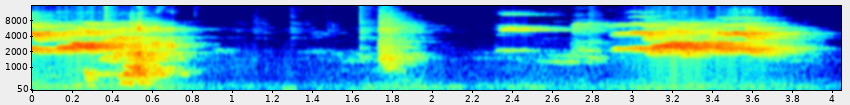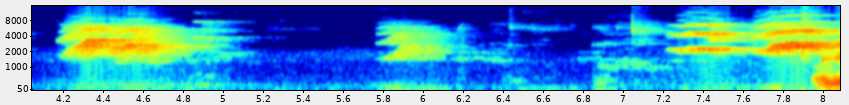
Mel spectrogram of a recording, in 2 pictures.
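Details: Pet grey parrots at morning play, noisy but with understandable words: a string of raspy, word-like phrases and squawks of varying length, some scratchy faint notes in the gaps.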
